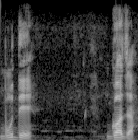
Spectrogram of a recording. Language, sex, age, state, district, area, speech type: Bengali, male, 30-45, West Bengal, Birbhum, urban, spontaneous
